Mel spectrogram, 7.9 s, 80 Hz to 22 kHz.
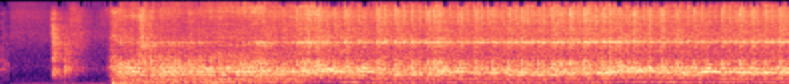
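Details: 1966 Yamaha YL1 motorcycle, revived free bike: loud uneven stumbling running under a thin high whine, oil spilling from pipes; crank seal and plugged exhaust pipe suspected, new plug no help, loses spark at high RPM.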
